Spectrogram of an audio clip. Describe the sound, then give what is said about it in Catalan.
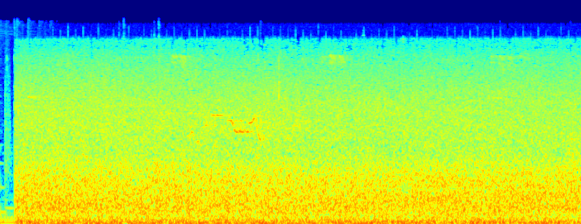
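Wind rushes through trees in a steady, unbroken hiss for the whole stretch, with a few faint, high bird chirps barely poking through the noise. No one speaks. “Efectivament, es tracta dels clàssics sons que associem amb la naturalesa, però més concretament són els sons dels ocells i del vent contra els arbres.”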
